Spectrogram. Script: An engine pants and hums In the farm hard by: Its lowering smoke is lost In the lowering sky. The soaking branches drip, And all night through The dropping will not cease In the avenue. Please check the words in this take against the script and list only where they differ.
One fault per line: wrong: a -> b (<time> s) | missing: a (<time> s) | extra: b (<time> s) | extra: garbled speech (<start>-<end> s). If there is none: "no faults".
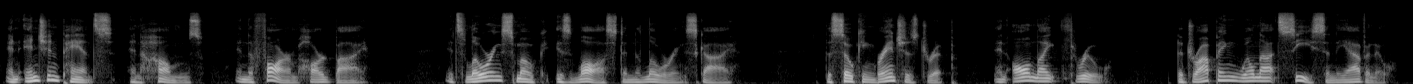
no faults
